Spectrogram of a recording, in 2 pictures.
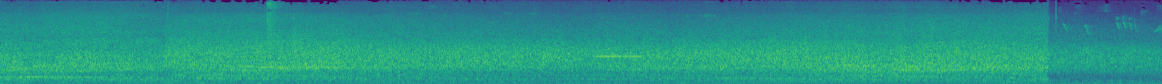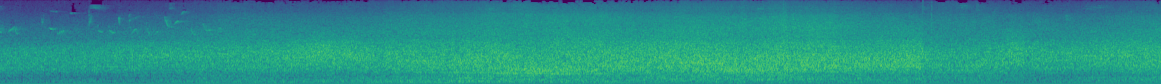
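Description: Road traffic on a dual carriageway: lorries and cars passing close by, engine and tyre noise rising and falling. The noise drops suddenly about halfway through to a quieter stretch of distant traffic, then swells again as more vehicles approach.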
